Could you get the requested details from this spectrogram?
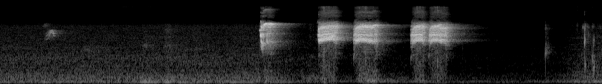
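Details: A captive Black francolin, currently in moult, gives its harsh, grating call of four loud, raspy notes in quick succession, with quiet background hiss before and after.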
